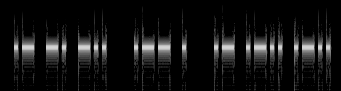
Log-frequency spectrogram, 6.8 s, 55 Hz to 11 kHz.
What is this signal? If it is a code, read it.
Morse code, heard as a keyed tone, about 15 wpm, 700 Hz. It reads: AND WE ALL
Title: Sentences from Top 1100 Words 15wpm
